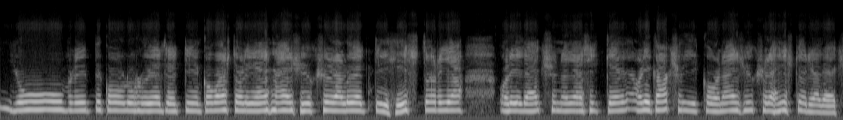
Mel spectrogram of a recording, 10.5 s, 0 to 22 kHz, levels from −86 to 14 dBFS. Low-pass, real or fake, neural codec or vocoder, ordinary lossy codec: 19.8 kHz; real; none; none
